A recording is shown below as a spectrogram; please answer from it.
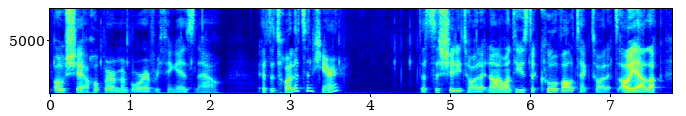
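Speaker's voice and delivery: ordinary delivery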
